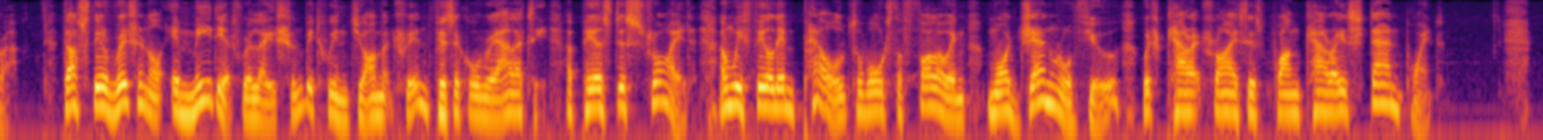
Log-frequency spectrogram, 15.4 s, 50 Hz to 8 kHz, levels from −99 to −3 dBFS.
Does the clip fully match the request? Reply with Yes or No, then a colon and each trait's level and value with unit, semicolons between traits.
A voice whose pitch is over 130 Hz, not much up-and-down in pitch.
No: medium, 140 Hz; average, 4.8 semitones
